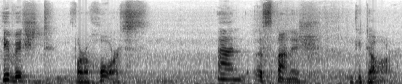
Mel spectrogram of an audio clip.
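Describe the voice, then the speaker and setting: A man reading a children's storybook aloud as scripted narration, measured and pausing between short phrases. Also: fairly high pitch, very animated. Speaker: storybook reader. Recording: clear background noise, ambience. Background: ocean ambience sound effects.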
